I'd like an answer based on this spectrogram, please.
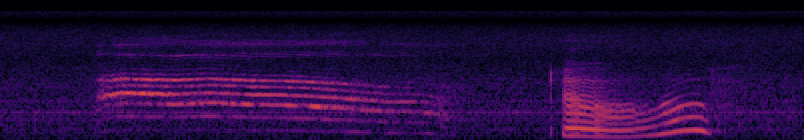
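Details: A cat meowing because it wants dinner, indoors: a long drawn-out harmonic meow held for almost two seconds and slowly falling, then a shorter, louder meow that dips and rises in a wavering curve.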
